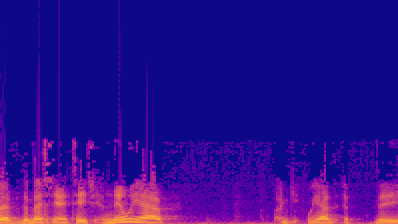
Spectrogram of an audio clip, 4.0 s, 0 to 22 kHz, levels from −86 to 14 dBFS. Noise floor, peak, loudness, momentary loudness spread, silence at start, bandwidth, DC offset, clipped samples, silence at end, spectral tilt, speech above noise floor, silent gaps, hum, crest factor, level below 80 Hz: -38 dBFS; 0 dBFS; -11 LUFS; 15 LU; 0 s; 8.8 kHz; under 0.1%; under 0.1%; 0 s; -7.5 dB/octave; 27 dB; none; none; 12 dB; -38 dBFS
